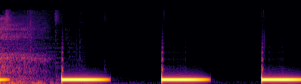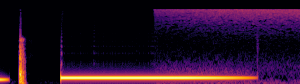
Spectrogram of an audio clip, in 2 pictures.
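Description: Three short, evenly spaced low beeps, then a brief click and one longer, slightly higher beep that holds for about two seconds. The electronic tones are loud and steady, with no voices.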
